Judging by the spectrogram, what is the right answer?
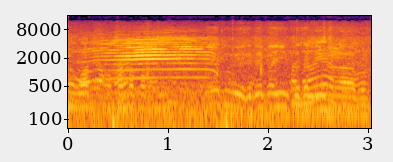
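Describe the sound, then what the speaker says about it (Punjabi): A goat bleats in a long wavering call, followed by shorter bleats, close by with people talking over it. "ਆ ਬੱਕਰੀ ਲੈ ਕੇ ਦਿੱਤੀ ਜੱਗੀ ਨੇ"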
